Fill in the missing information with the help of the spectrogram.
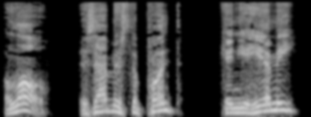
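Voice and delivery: high, loud Brooklyn voice on a long-distance call; Brooklyn accent. Acted. New York agent checking the transatlantic line, strong Brooklyn accent. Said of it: "a voice with a strong Brooklyn accent".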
